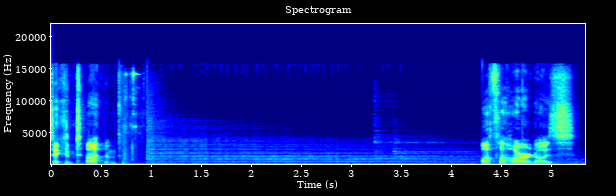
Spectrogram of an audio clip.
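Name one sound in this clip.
A short musical chime plays as a key is picked up.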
